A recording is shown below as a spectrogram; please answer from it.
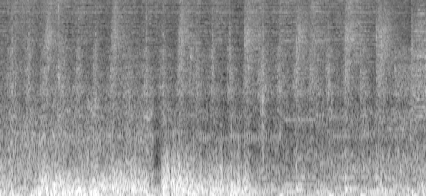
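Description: Electric scooter riding along a city street: wind buffeting the microphone over a steady low rumble and rattle from the wheels on the pavement.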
